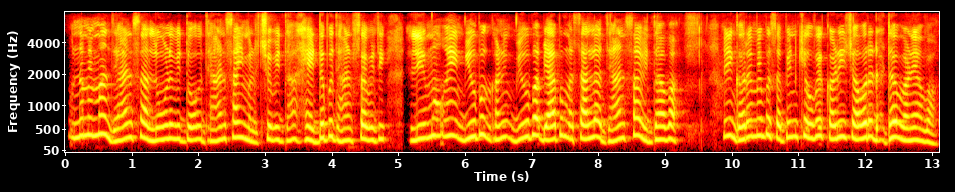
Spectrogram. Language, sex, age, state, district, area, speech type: Sindhi, female, 18-30, Gujarat, Junagadh, urban, spontaneous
